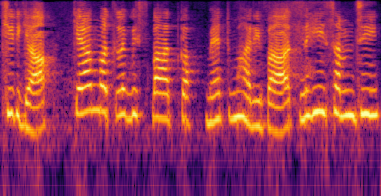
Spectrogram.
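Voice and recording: In a squeaky, cartoonish character voice that sounds female, the speaker goes at a moderate pace with an extremely high pitch.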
